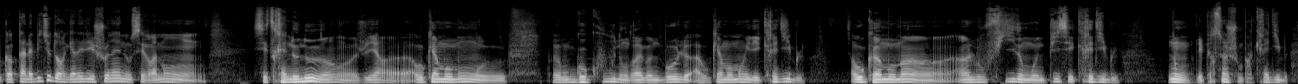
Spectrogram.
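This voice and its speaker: A man's voice: on the low side, dark tone. A man giving a casual, rambling spoken review of anime, talking straight to his viewers with lots of fillers and restarts. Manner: addresses viewers directly.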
